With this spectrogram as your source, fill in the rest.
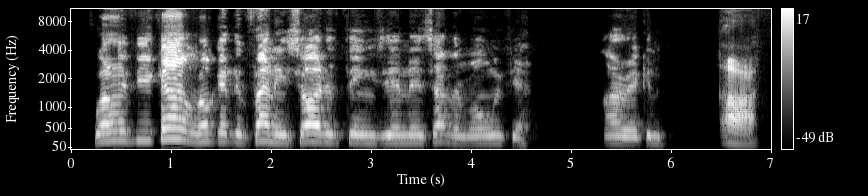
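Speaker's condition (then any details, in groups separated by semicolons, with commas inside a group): Cerebral palsy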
